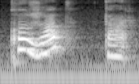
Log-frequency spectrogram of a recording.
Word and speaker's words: құжаттар: Дальше идет буква «У» с черточкой снизу. Это твердая гласная в казахском языке. Чтобы ее прочитать, за основу нужно взять букву «О» обыкновенную, да. Просто эта буква «О» должна прочитаться очень коротко. О. Знаете, такое вот легкое удивление. О. Ко. Құжаттар.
